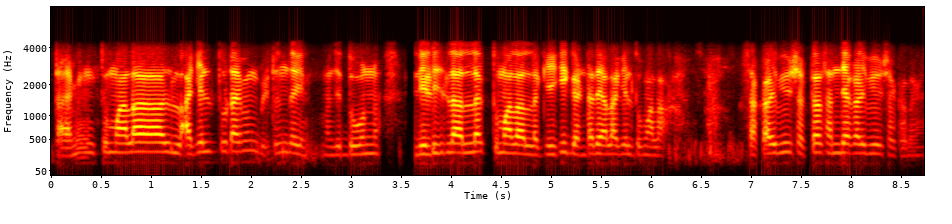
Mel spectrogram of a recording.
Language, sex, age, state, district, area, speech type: Marathi, male, 30-45, Maharashtra, Buldhana, urban, conversation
